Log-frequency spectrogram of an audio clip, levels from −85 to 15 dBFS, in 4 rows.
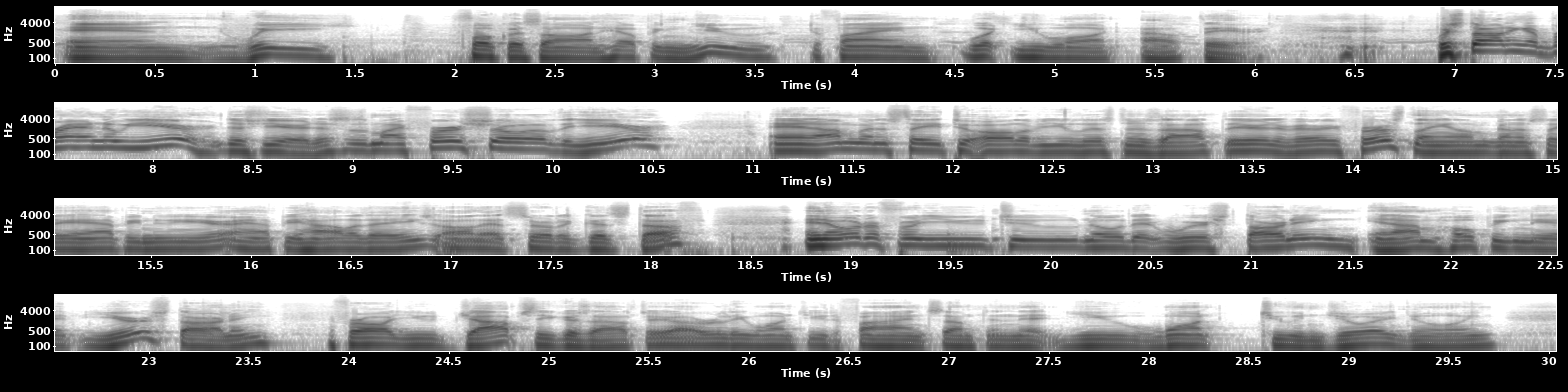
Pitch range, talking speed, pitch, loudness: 105-140 Hz, 190 wpm, 120 Hz, -22 LUFS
